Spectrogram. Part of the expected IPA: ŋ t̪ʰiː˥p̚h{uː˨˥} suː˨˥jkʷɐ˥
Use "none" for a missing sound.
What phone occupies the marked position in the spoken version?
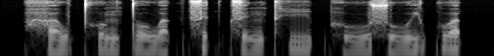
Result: uː˨˥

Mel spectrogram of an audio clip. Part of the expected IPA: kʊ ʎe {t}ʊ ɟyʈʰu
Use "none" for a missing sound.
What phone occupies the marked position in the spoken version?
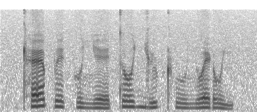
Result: t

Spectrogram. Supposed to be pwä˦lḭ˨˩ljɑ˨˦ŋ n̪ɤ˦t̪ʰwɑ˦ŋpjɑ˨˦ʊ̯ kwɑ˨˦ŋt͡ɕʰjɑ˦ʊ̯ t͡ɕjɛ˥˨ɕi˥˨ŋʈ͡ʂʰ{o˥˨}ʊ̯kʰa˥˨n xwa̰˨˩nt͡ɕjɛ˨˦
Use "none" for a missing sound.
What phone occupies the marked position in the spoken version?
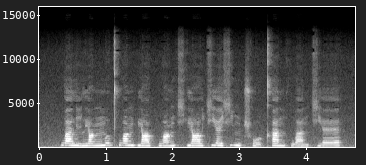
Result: o̰˨˩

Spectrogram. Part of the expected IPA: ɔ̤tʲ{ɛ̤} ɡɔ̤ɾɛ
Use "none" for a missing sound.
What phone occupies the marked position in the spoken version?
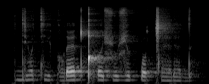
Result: ɛ̤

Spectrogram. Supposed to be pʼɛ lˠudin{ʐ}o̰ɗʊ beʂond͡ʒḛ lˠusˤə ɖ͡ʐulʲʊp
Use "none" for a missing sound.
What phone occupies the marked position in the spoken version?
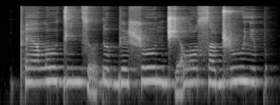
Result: z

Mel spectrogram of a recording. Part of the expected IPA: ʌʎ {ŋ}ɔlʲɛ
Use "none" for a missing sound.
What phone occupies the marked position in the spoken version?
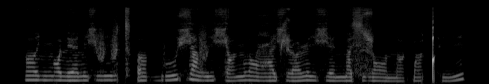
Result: ŋ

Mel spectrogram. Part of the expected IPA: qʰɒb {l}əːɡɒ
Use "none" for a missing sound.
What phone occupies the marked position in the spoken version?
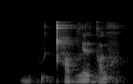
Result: l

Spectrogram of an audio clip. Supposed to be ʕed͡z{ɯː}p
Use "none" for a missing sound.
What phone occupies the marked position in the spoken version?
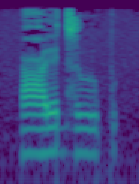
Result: ɯː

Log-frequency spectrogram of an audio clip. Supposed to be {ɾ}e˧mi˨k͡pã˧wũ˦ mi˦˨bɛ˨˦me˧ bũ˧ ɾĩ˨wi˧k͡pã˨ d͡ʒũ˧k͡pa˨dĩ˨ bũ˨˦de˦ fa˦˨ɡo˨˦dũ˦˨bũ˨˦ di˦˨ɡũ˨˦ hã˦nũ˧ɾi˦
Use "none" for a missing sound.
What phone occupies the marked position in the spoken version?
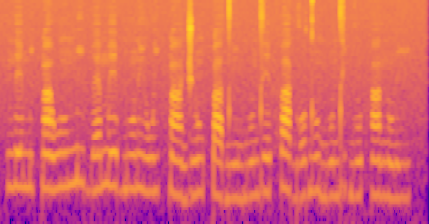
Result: n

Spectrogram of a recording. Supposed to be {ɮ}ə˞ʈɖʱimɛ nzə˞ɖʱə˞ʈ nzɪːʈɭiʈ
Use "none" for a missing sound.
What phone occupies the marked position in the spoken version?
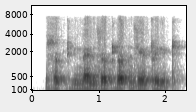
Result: ɮ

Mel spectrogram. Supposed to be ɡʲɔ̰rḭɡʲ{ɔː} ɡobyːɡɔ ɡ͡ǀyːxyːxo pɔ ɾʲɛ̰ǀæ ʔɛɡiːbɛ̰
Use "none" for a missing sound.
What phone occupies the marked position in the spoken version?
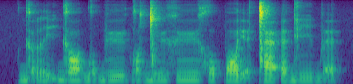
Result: ɔː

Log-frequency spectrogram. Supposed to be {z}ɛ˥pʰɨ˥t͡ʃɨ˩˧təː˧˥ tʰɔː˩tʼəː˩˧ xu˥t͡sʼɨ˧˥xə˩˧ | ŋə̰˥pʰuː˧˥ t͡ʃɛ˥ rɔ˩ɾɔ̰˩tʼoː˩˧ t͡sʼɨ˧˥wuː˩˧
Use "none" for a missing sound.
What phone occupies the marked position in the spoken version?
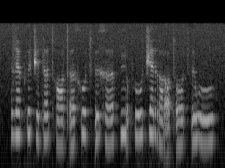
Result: z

